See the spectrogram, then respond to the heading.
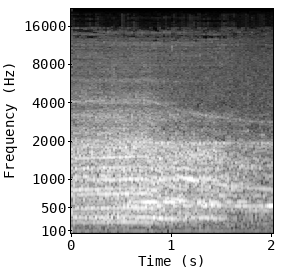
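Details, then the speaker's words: PS2 slim with a faulty disc spindle motor, at power-off: thin whirring tones that sag and fade as the disc winds down; the owner suspects lack of lubrication after long disuse. "oh yeah my disc job doesn't sound lubricated because i haven't used this thing in ages"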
